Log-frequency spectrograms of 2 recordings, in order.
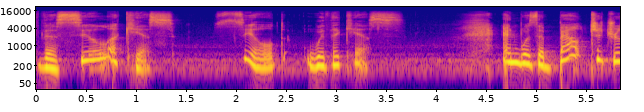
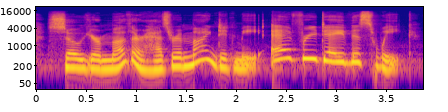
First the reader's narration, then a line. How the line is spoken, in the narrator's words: he said with a chuckle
